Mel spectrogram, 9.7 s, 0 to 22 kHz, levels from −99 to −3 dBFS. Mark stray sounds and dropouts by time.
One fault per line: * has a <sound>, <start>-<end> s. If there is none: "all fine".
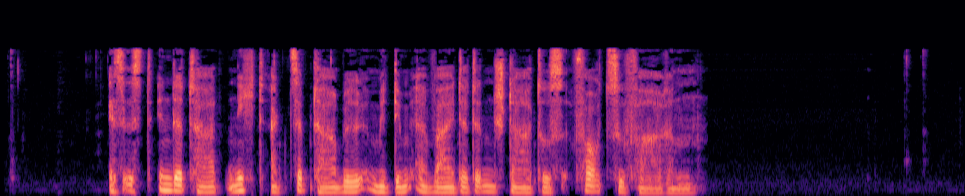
all fine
